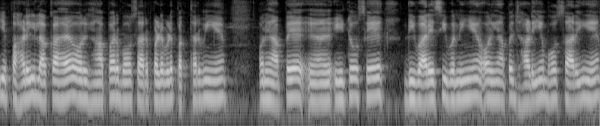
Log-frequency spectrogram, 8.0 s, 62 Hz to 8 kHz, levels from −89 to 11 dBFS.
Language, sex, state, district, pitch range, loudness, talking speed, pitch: Hindi, female, Haryana, Rohtak, 165-185 Hz, -16 LUFS, 225 wpm, 175 Hz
